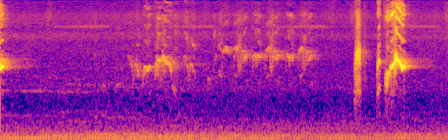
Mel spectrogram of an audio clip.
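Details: Young sooty-headed bulbul used for luring wild birds, playing on a branch; soft faint notes first, then a sudden loud burst of sharp chirps closing in a bright downslurred twitter, against a low background drone.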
